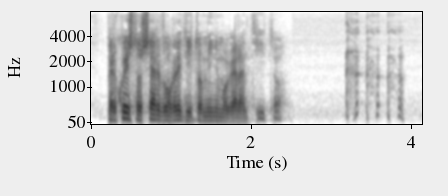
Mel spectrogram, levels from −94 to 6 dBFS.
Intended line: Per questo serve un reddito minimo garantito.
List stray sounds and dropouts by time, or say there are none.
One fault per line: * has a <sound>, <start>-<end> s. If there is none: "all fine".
* has a cough, 3.2-3.9 s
